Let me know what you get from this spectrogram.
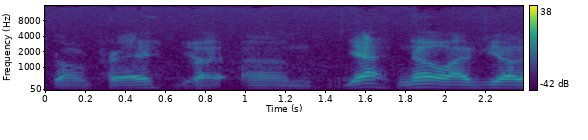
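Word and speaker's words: Grand Pré: lot of people it's easier to just say Grand Prix but it's actually pronounced go and pray yeah ya know I've got a very lucky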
